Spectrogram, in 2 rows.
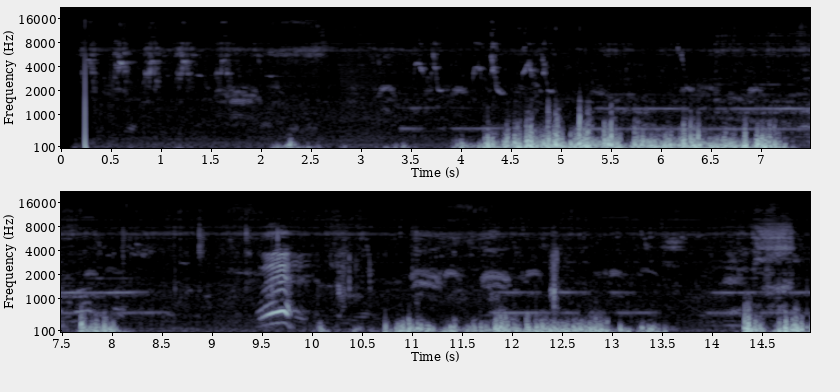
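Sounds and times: small birds chirping: 0.2 - 5.6
gusty wind buffeting microphone: 2.1 - 8.4, 10.0 - 14.9.

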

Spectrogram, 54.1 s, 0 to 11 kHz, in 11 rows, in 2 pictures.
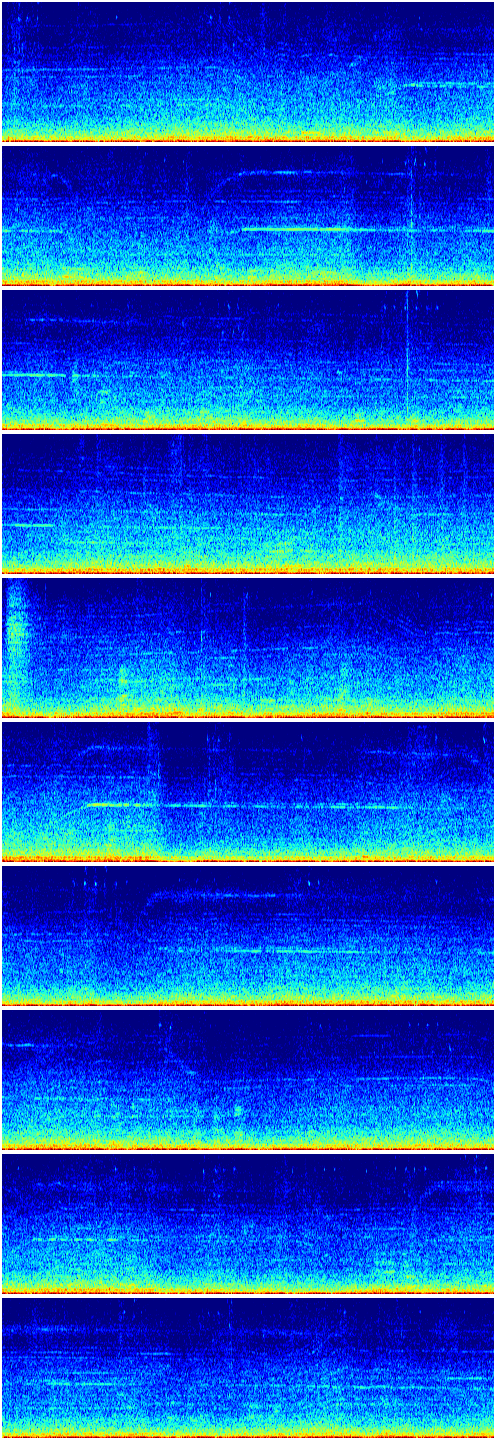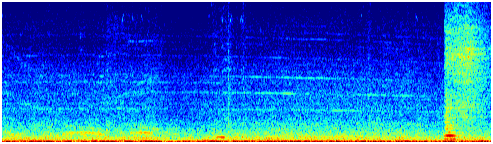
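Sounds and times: bus engine drone: 0.0 - 54.0
road rumble: 0.0 - 54.0.

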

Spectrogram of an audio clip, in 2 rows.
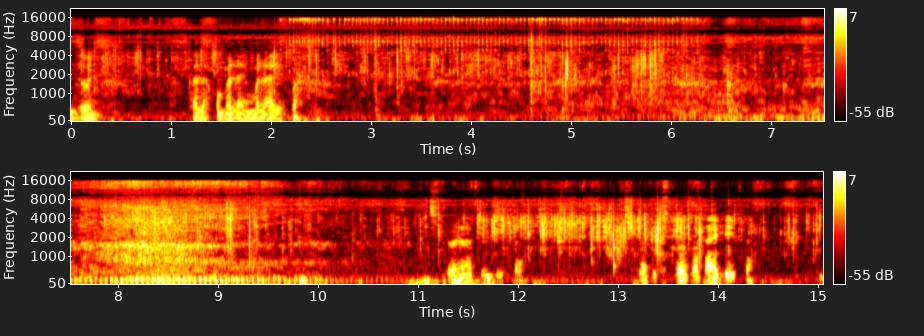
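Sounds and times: bicycle tyres crunching on dirt: 0.0 - 15.0
bike clicks and rattles: 0.0 - 15.0
motorcycle engine passing: 4.9 - 11.1.

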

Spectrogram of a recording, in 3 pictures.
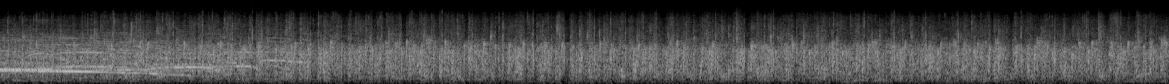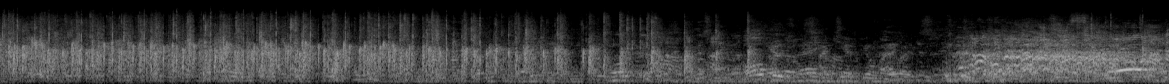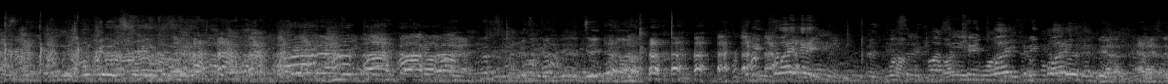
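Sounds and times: audience applauding: 0.0 - 19.0, 22.2 - 24.8.

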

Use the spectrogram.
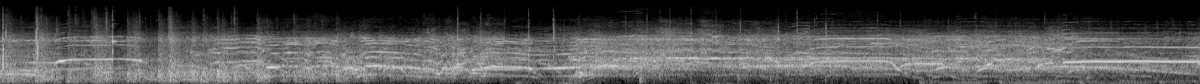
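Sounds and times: people shouting: 0.0 - 12.0.

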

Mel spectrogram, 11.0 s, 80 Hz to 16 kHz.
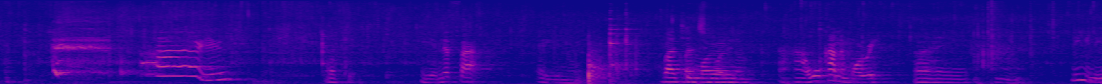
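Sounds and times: woman exclaiming: 1.4 - 2.3.

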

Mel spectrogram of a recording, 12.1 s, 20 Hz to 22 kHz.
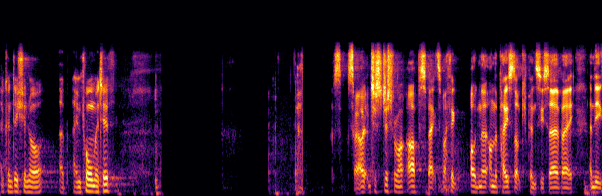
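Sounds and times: man speaking: 0.0 - 2.4, 5.9 - 12.0
man breathing softly: 2.4 - 3.2, 11.5 - 11.8.

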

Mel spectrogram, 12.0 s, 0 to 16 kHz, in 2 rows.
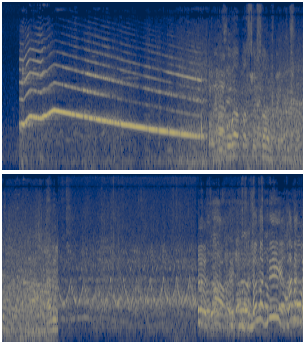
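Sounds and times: siren wailing: 0.4 - 4.2, 5.9 - 10.0.

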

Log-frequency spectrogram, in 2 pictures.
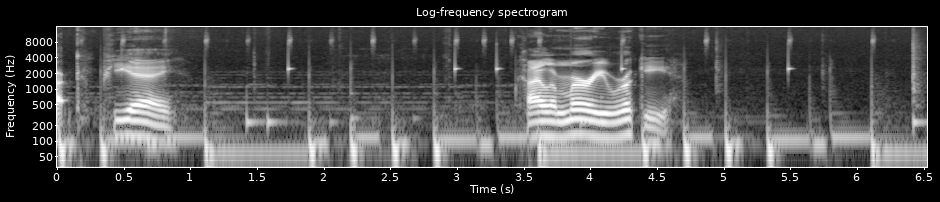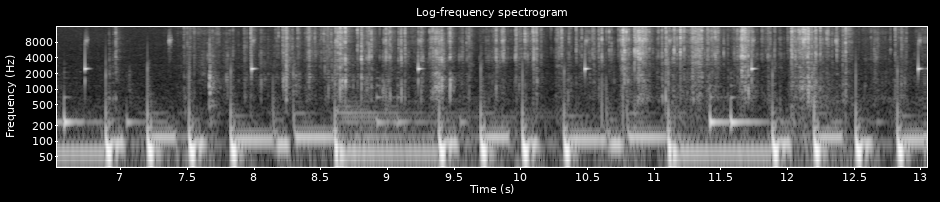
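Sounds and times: background music with steady beat: 0.0 - 13.0
foil wrapper crinkling and tearing: 7.4 - 13.0.

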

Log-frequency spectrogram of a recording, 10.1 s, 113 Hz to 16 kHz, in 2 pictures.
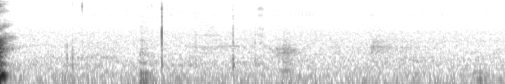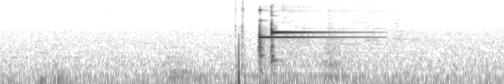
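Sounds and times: bright two-note chime: 7.6 - 8.9.

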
